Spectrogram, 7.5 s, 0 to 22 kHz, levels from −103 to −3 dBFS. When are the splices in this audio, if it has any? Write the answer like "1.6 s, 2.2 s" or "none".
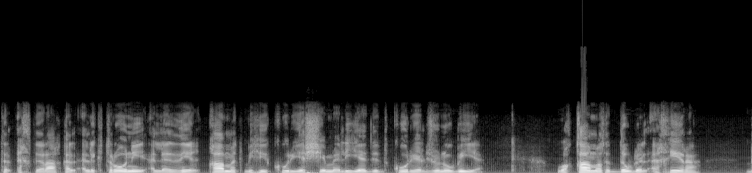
6.0 s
